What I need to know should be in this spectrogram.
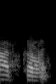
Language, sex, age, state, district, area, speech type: Bengali, female, 60+, West Bengal, Darjeeling, rural, conversation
